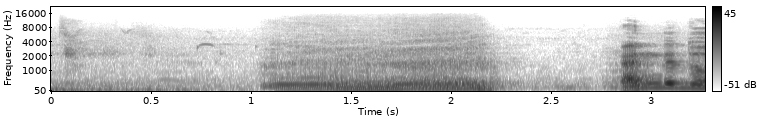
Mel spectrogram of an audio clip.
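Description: A bear growls.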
